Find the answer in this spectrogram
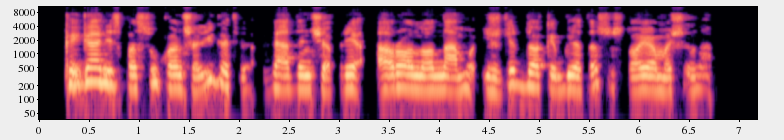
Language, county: Lithuanian, Utena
